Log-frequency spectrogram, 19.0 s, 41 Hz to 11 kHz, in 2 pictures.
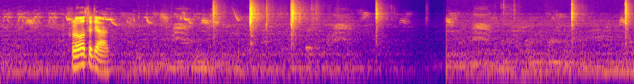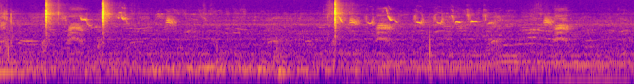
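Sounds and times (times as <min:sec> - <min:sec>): small birds chirping: 0:00.0 - 0:19.0
sharp clicks: 0:03.1 - 0:04.9, 0:05.6 - 0:06.5, 0:08.5 - 0:11.4, 0:14.5 - 0:14.9.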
